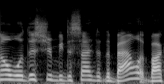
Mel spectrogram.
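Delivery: plain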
